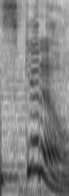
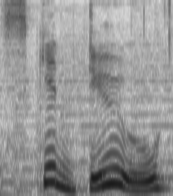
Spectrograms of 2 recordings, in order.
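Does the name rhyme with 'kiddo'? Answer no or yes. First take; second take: yes; no. First: The name rhymes with kiddo. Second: The name does not rhyme with kiddo. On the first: The speaker calls it right. "It should be Skiddo, like kiddo" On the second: The speaker calls it wrong. "I just can't call that thing Skidoo"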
